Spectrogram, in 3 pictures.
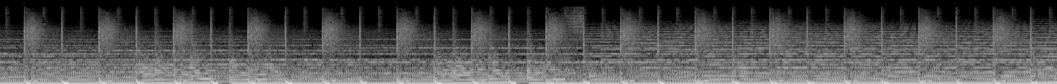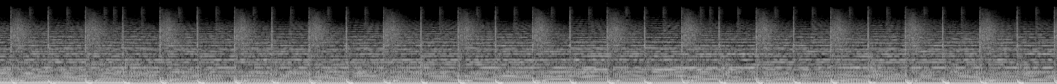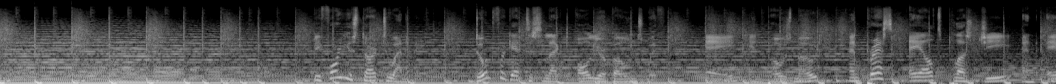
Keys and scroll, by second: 25.4 ctrl+Tab, 26.4 a, 27.6 alt+g, 28.7 alt+r.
